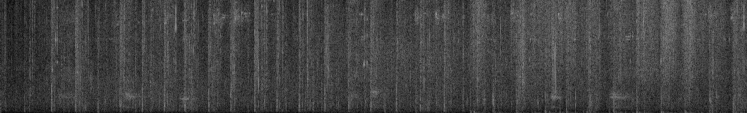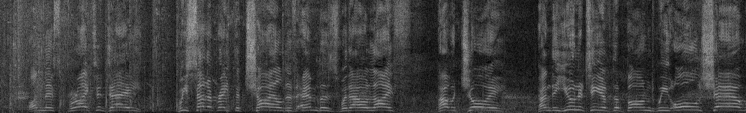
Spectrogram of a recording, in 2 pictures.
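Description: Footsteps crunch on dirt as several people walk.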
